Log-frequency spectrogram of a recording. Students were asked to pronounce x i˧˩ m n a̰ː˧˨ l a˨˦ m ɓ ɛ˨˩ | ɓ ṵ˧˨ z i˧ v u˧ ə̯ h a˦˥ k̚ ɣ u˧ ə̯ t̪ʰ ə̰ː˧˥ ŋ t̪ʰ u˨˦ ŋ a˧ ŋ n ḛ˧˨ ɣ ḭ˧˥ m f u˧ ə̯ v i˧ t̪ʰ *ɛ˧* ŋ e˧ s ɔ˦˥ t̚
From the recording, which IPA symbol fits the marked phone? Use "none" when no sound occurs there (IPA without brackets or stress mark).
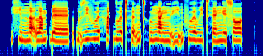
ɛ˨˦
